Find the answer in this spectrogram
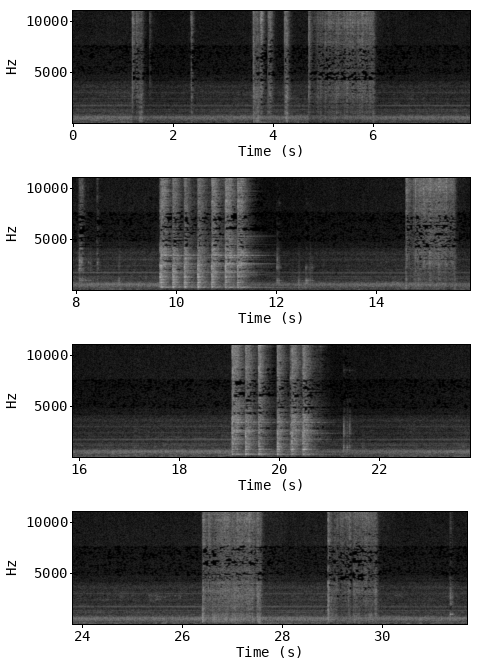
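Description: Arc welding on a steel tube frame. The arc crackles in bursts of one to two seconds, three times. Twice there is a run of rapid sharp metallic taps, about four or five a second, and all of it sits over a steady hum.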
